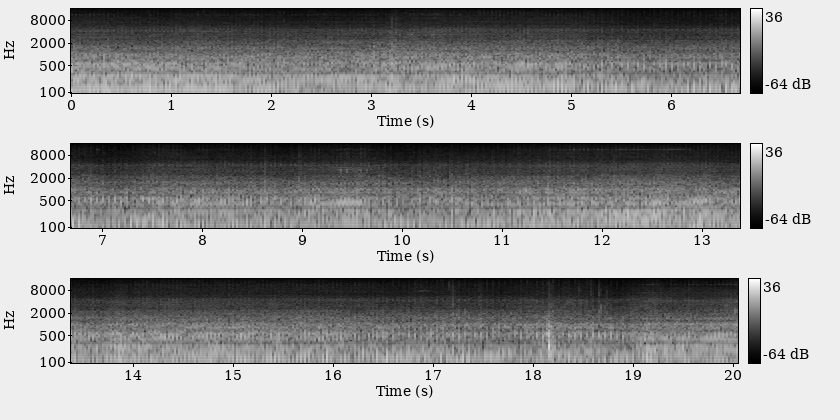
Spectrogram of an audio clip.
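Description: Motorcycle engine running at low speed, its pitch rising and falling gently with the throttle, over a low rumble. A single sharp click about two seconds before the end.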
